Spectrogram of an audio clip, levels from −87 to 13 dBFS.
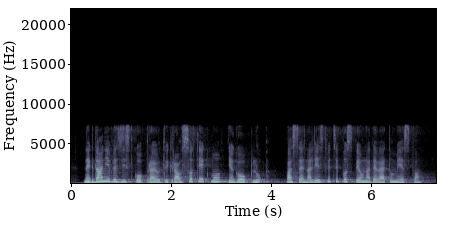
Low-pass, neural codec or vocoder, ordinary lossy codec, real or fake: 7.2 kHz; codec, 16 kHz, 8 kbps, FunCodec, trained on Chinese and English, 25 frames a second; AAC, 64 kbps; fake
